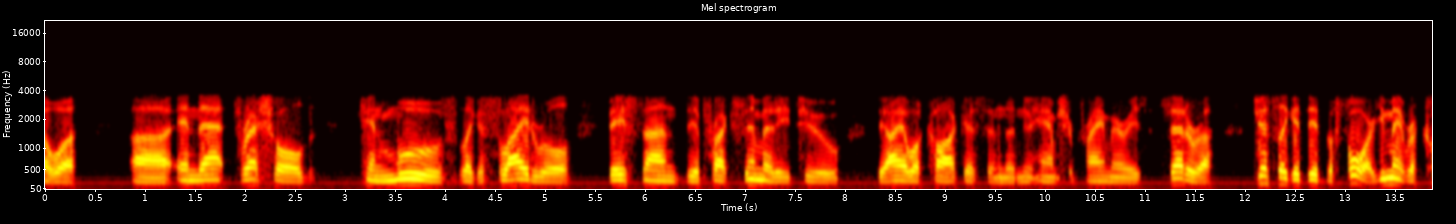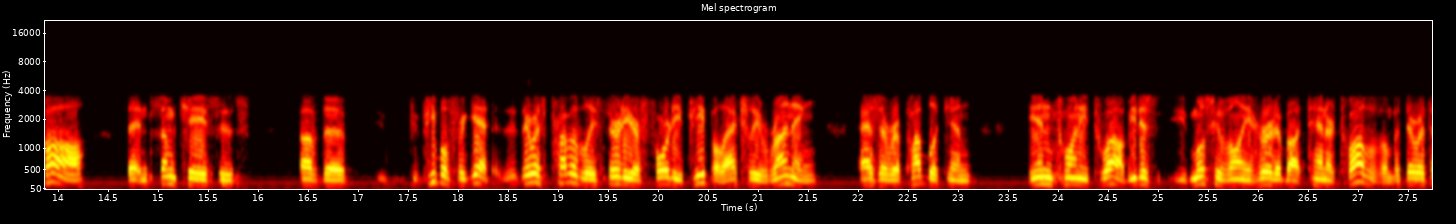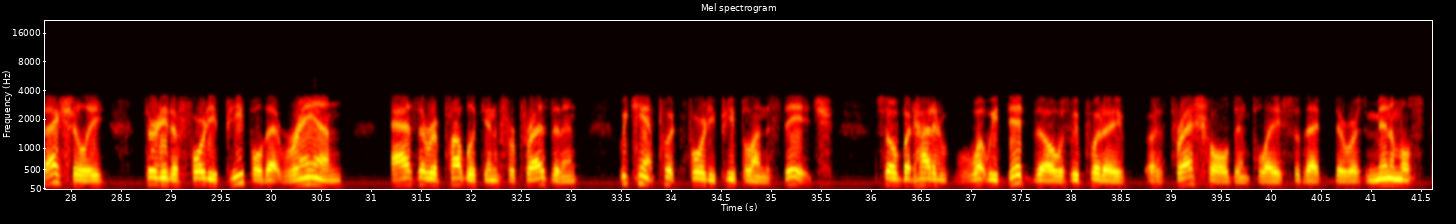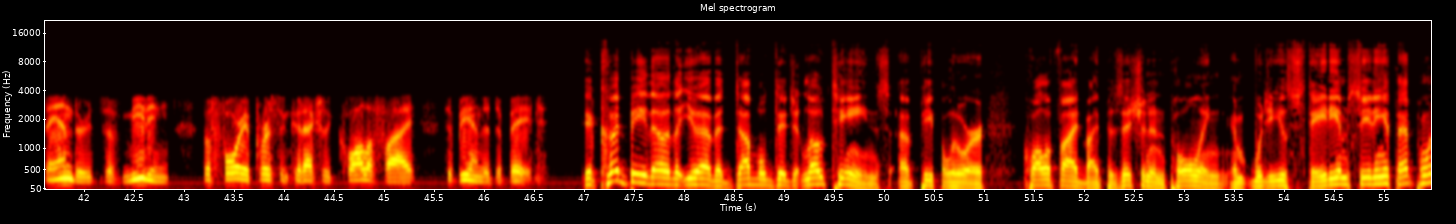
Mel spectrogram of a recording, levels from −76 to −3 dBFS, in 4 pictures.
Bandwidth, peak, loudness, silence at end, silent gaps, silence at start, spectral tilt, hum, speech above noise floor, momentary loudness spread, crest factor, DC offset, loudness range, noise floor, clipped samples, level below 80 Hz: 13 kHz; -8 dBFS; -24 LUFS; 0 s; none; 0 s; -6.5 dB/octave; none; 26 dB; 10 LU; 16 dB; under 0.1%; 3 LU; -49 dBFS; under 0.1%; -50 dBFS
